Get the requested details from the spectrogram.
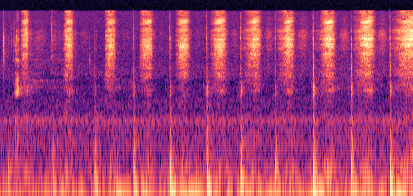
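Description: A graphite pencil tip makes short scratching shading strokes along the jawline of a drawing on a large flat sheet of white drawing paper resting on a wooden surface. The strokes come as a steady run of quick, dry, bright rasps, each with a faint low thump underneath.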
